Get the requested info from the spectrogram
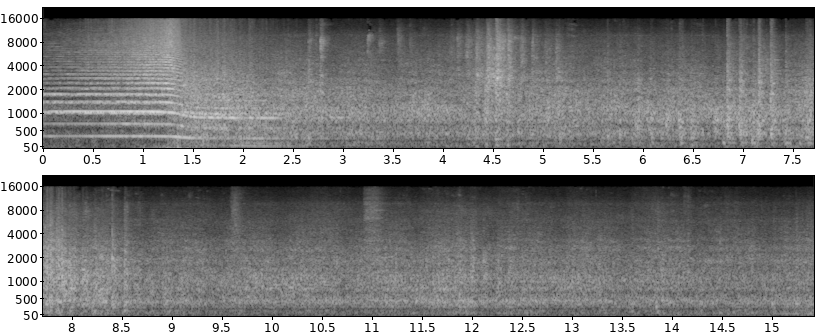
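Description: An oncoming Garib Rath express train sounds one long horn blast, which drops in pitch about a second and a half in as it draws level and then fades. The horn gives way to loud, rapid clickety-clack of wheels over rail joints as the coaches rush past.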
